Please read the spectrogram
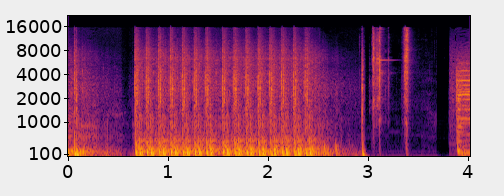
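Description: Rapid machine-gun fire sound effect dropped into a hip hop mix, about ten shots a second for roughly two seconds and fading toward the end. Two short sharp clicks follow, then a brief gap before the next beat comes in.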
